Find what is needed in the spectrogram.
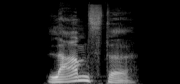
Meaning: inflection of lahm: 1. strong/mixed nominative/accusative feminine singular superlative degree 2. strong nominative/accusative plural superlative degree
- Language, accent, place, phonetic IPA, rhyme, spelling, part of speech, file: German, Germany, Berlin, [ˈlaːmstə], -aːmstə, lahmste, adjective, De-lahmste.ogg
